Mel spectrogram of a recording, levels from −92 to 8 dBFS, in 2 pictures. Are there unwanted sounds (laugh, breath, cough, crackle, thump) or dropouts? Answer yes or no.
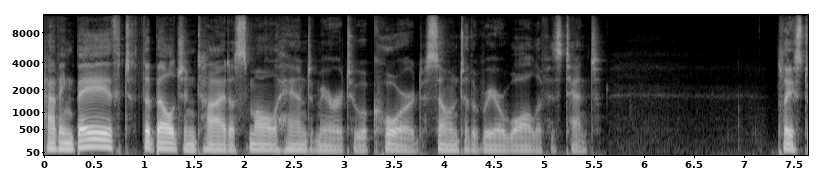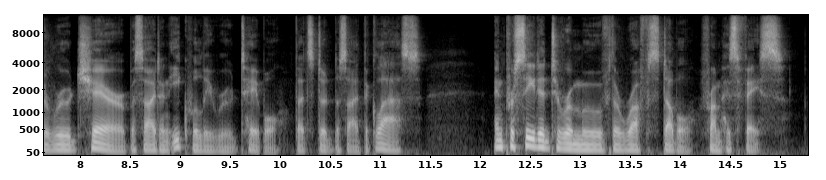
no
